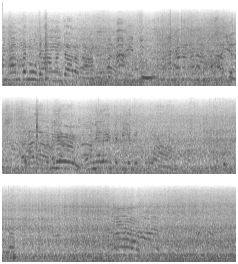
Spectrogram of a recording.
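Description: Men shout and call out nearby outdoors.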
